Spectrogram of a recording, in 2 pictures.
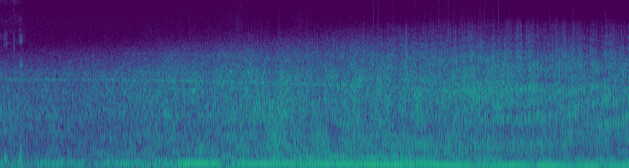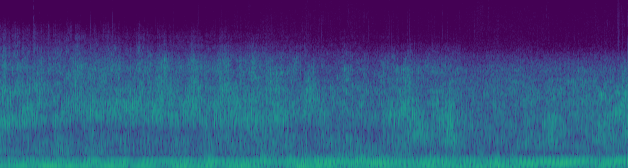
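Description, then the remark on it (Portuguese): A loud, continuous propeller aircraft engine roar from a Griffon-engined Spitfire, steady, with strong low harmonics and a slowly shifting pitch as the plane passes. “Vamos ouvir o ronco do Griffon, que parece ser muito bom.”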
